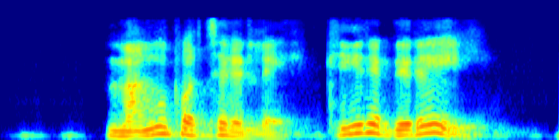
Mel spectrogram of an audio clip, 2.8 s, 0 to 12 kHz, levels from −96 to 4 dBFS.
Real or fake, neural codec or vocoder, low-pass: fake; codec, 16 kHz, 2 kbps, FreqCodec, smaller model; 7.2 kHz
